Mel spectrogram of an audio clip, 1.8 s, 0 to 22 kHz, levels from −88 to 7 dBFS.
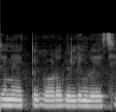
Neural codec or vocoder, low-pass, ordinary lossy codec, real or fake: codec, 24 kHz, 6 kbps, HILCodec; 7.2 kHz; none; fake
